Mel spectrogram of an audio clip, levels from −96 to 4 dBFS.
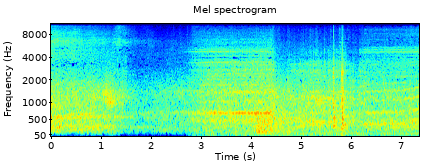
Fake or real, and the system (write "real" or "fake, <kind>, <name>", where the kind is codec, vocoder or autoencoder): real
